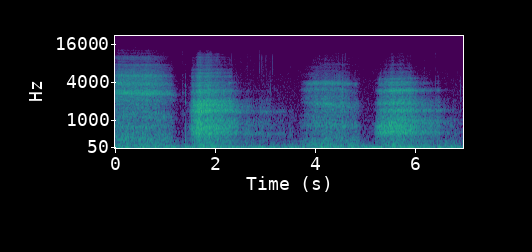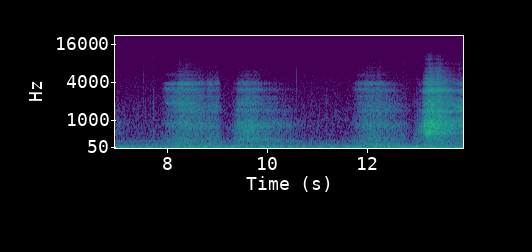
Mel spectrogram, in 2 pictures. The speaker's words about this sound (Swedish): Vi tar 6 långa andetag. Varje utandning drar naveln upp mot ryggen. Du kan andas ut med munnen om det hjälper.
